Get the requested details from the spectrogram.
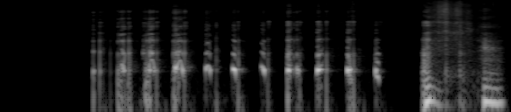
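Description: A young man laughs into a close microphone.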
